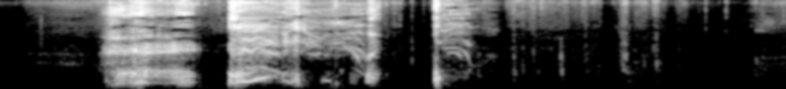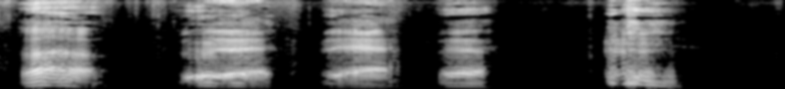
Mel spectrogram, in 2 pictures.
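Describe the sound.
A person clears their throat of saliva in a series of rough, guttural bursts. The bursts sound like coughs and are separated by short pauses.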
